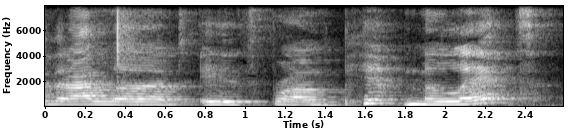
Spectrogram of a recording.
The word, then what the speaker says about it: Pip Millett: Pip Millett.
